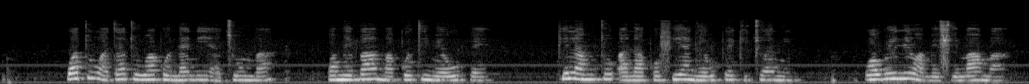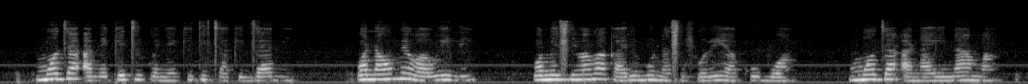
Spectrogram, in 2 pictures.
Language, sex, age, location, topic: Swahili, male, 18-24, Kisumu, agriculture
